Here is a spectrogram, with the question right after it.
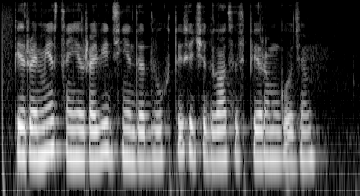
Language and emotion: Russian, neutral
